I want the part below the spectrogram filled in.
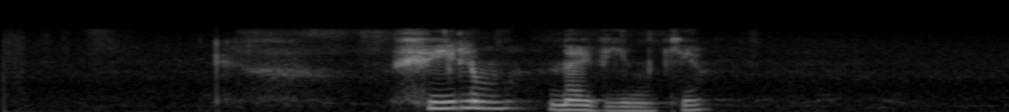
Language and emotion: Russian, neutral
